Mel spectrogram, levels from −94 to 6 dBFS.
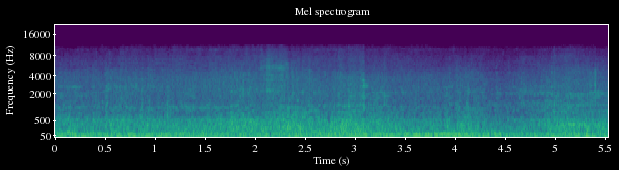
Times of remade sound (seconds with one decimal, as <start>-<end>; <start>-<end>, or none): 1.5-2.0; 4.2-5.5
